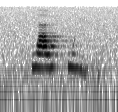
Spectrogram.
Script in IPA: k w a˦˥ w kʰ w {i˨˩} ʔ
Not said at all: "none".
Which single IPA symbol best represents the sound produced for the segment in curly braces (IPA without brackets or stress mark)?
i˨˩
